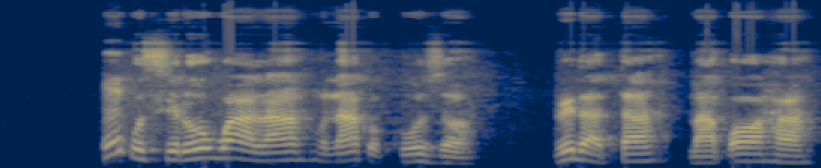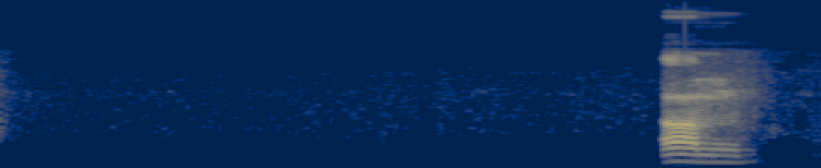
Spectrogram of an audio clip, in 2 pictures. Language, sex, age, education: Igbo, male, 30-45, tertiary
